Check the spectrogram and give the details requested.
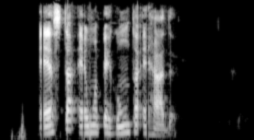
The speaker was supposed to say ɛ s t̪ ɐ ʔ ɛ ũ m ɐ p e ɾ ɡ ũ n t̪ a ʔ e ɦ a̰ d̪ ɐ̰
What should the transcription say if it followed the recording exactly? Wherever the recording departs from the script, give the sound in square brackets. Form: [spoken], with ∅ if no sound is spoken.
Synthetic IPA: ɛ s t̪ ɐ ʔ ɛ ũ m ɐ p e ɾ ɡ ũ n t̪ [ɐ] ʔ e ɦ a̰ d̪ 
